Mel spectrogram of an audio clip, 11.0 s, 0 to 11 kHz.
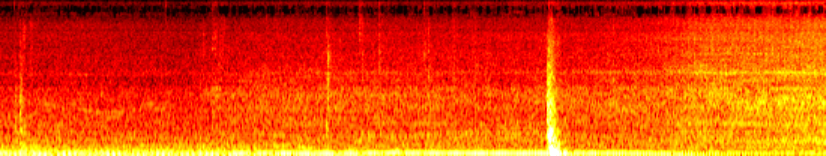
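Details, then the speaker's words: Oil-consuming engine run out of oil, now refilled with about 3.5 L plus new oil and air filters: steady, even low idle hum, no knocking or ticking, one stray click; normal, though an oil seep underneath remains. "masih taraf normal ya beda sama tadi karena tadi itu olinya bener-bener tidak ada"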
